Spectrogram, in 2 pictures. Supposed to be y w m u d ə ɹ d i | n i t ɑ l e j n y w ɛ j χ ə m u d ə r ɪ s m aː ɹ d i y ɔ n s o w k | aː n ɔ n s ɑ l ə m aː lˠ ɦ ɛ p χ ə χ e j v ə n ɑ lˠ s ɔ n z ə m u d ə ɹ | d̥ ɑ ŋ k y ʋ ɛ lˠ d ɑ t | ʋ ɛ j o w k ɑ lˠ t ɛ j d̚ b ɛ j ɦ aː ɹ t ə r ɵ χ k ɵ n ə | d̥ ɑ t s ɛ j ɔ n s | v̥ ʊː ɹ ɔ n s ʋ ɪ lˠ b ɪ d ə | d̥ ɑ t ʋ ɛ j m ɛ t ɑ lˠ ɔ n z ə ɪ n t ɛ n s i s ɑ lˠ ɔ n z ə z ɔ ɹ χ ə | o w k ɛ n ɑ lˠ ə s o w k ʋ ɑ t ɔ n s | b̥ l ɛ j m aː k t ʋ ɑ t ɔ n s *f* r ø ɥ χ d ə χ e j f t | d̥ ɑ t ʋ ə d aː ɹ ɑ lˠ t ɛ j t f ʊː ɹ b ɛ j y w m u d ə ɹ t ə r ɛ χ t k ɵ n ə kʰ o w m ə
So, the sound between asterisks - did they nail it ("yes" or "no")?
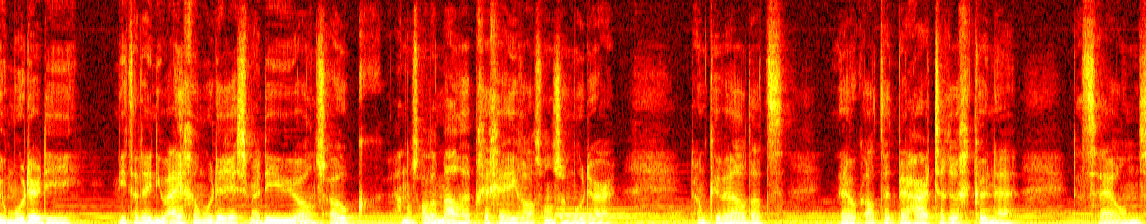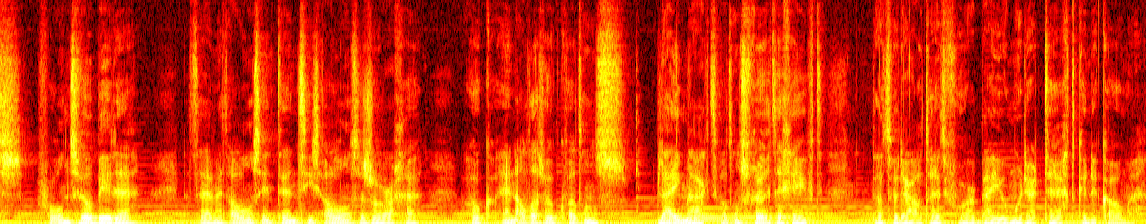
yes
